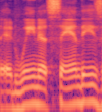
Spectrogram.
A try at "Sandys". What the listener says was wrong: The silent Y, Sands.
